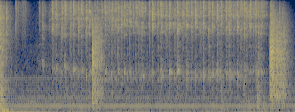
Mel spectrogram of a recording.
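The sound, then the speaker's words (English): A handful of dice clatter and rattle across a hard tabletop for several seconds in a dexterity plus athletics roll during a tabletop role-playing game, a dense run of quick clicks, ending in a couple of sharper knocks as they settle. “Yeah, make me a dexterity plus athletics roll.”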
